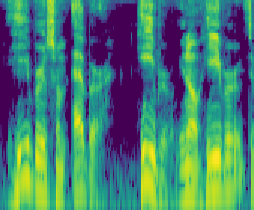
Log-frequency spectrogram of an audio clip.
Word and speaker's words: Eber: the man the patriarch Aber or Iber right pronounced as Eber.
